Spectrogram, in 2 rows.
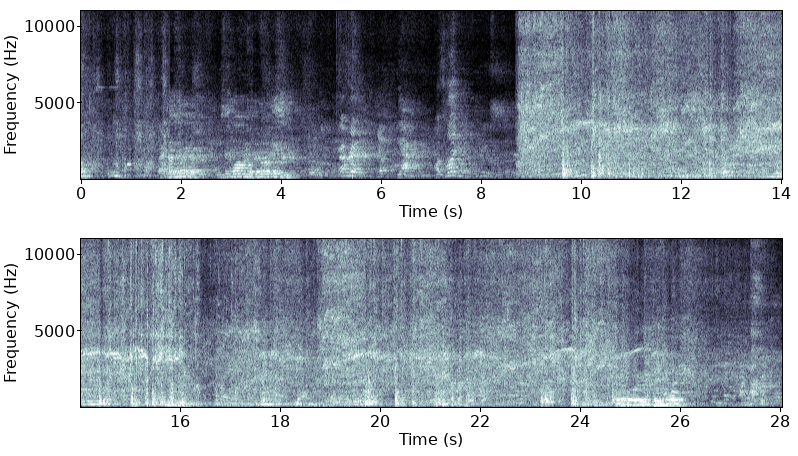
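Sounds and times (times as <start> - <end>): toy truck motor whine: 0.0 - 1.8, 8.7 - 28.0.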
